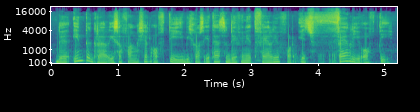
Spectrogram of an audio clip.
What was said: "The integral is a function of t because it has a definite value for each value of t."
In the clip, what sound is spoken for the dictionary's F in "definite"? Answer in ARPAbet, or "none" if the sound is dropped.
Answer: F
